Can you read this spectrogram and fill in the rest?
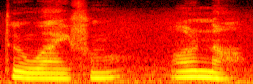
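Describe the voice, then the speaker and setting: Very slow, low, half-whispering ASMR woman. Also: steady tone. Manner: soft, breathy, half-whispered, deliberate. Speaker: ASMR channel host. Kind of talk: soft ASMR channel outro. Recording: faint background noise.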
